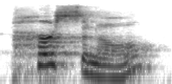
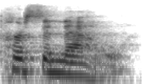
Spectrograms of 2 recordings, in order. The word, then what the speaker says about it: personal: So when you said personal, I think I heard personnel. Can you say personal? Personal. Do you know the difference Personal. between personnel and personal?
